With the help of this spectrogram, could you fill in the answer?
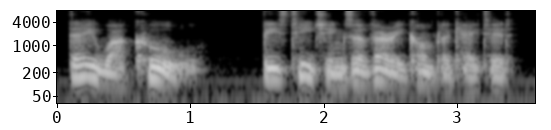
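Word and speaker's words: Djwhal Khul: The Old Tibetan is sometimes also called Diwa Kul, pronounced Dewa Kul.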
